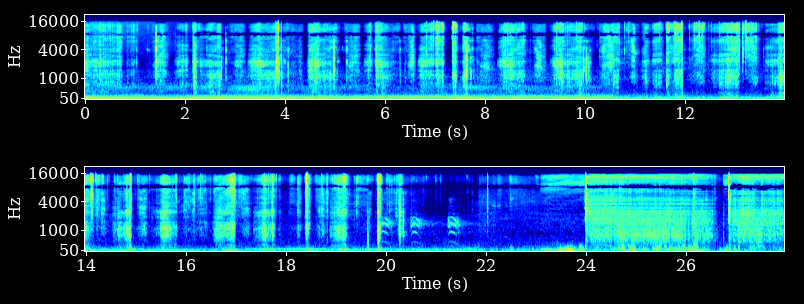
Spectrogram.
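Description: Knife blade scraping along a softwood stick in repeated strokes, roughly two a second, shaving off curls to make a feather stick. Near the end, a louder stretch of rasping noise.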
